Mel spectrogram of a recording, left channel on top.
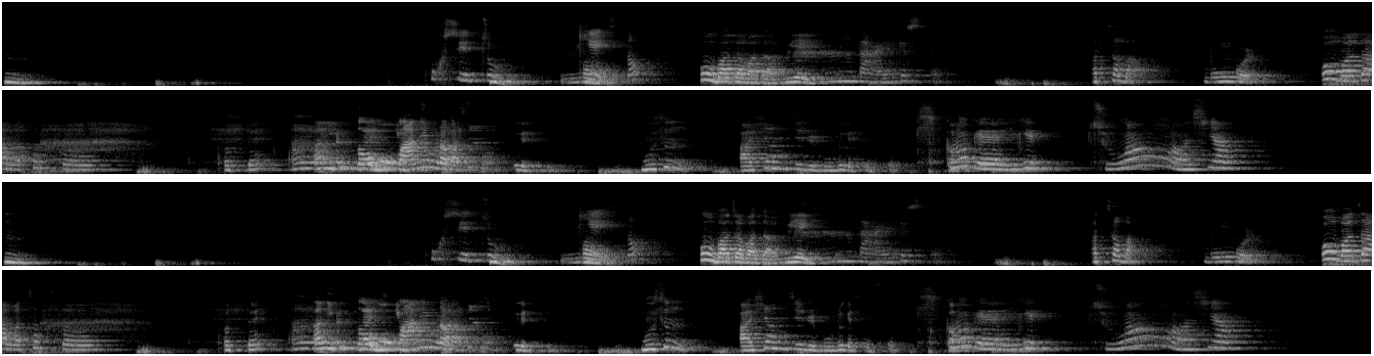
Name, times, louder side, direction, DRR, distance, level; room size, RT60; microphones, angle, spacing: voice 1, 0.0-0.3 4.9-5.2 5.8-6.1 7.0-8.2 9.9-10.1 10.9-11.4 13.2-14.7 15.0-15.2 15.9-16.3 16.8-17.8 18.1-18.5 18.8-19.3 19.7-22.7 23.1-23.4 23.6-24.0, right 3 dB, 25° right, 5 dB, 0.3 m, -29 dB
voice 2, 4.3-5.1 5.6-6.3 8.3-9.4 12.0-12.6 14.1-15.0 16.6-18.7 22.8-24.2 24.6-26.0, left 2 dB, 25° left, 5 dB, 0.6 m, -31 dB
9.8 x 3.4 x 3.7 m, 0.89 s
head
